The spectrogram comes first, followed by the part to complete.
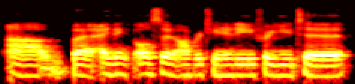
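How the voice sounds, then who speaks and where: A woman with a low voice and a gravelly, creaky edge. She talks casually as an interview guest, chatty and loose, with frequent fillers. She often checks in with tag questions. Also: flat delivery, moderate pace, a little mellow. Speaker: growth lead, interview guest.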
